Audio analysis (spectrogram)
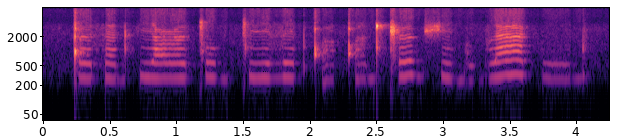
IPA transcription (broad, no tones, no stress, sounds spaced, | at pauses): ǃ ø s ɛ d k i ʕ ø ǀ u ɡ ǀ i z i d qʼ ṳ qʼ i̤ d ǁ ø ɡ ʃ i ɡ ṳ ɡ l æ k ṳ d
